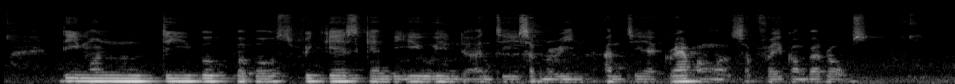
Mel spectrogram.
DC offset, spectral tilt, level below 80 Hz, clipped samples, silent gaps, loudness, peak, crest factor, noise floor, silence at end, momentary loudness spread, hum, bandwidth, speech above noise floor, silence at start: under 0.1%; -7.5 dB/octave; -54 dBFS; under 0.1%; none; -24 LUFS; -8 dBFS; 16 dB; -53 dBFS; 0.9 s; 19 LU; none; 10.5 kHz; 30 dB; 0.6 s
